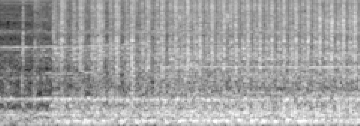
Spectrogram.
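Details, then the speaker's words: Steady rapid mechanical buzzing and pulsing over a low motor hum as a high-frequency chest wall oscillation vest, already inflated on the patient, starts vibrating after start is pressed. "that will start the vibrations on your patient"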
